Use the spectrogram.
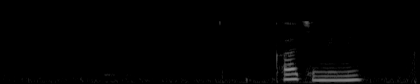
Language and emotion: Russian, neutral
